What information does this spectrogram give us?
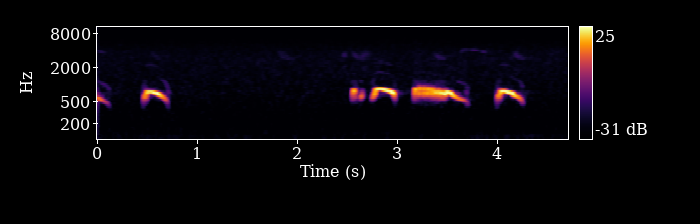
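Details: Spotted dove giving the clear 'kuk 1' call: a lone falling coo, a pause, then a full phrase of stuttered short notes, an arched coo, a long rough coo and a final drooping coo.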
